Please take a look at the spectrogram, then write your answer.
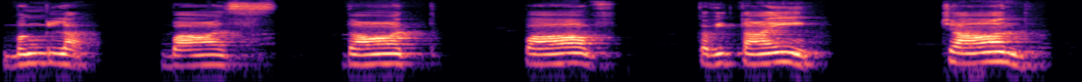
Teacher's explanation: इनका उच्चारण बोलते समय हवा नाक और मुंह दोनों से निकलती है और ऊपर चांद बिंदु लगाते हैं। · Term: अनुनासिक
